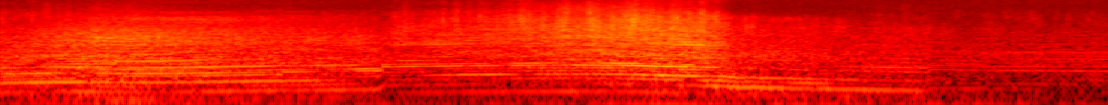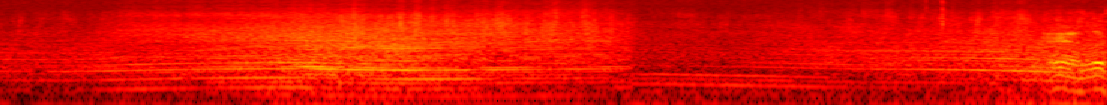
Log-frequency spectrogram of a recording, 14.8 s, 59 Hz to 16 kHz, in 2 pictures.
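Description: A Twisted T 99 Chevrolet late model race car on a qualifying lap holds a loud, steady engine roar that rises and falls as it circles the track, with an announcer talking over it.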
